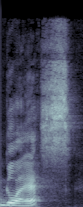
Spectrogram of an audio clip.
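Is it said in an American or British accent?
American. It is said with an American vowel.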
